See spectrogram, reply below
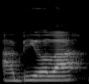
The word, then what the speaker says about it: Abiola: Facebook is at Abiola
